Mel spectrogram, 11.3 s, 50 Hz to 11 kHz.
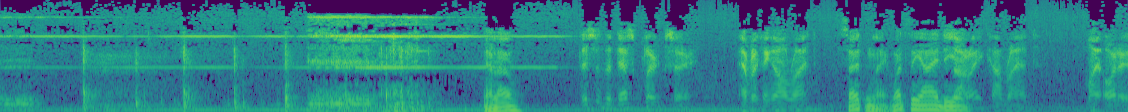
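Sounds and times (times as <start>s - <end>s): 
telephone ringing in a hotel room: 0.0s - 7.8s
speech: 5.9s - 11.2s.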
